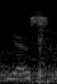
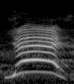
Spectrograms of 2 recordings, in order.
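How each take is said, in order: First: It is said quietly. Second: It is said loudly.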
